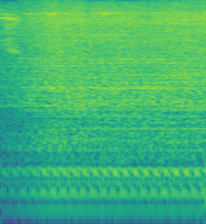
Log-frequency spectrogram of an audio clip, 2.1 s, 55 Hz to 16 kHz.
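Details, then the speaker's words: Nissan S14 Silvia idling just after first start with new power steering pump and resealed valve cover: smooth steady idle, clean even hum, no steering pump whine; normal idle. "there we go starting right up everything is working just as you should with that thing go quiet"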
